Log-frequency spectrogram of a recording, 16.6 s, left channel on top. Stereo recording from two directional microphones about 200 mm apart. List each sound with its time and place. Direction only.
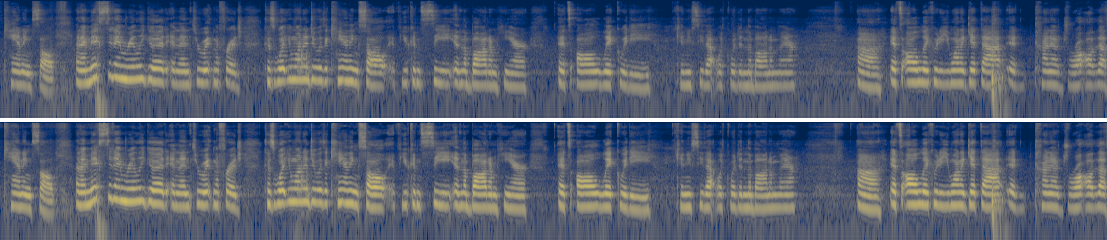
0.0 s speech: 40° right (ahead or behind)
1.1 s a woman's voice: 30° right (ahead or behind)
